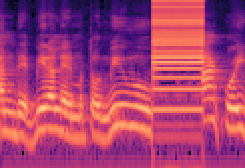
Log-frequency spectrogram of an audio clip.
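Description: A man speaking, then about one and a half seconds in a loud, steady electronic buzz tone cuts in abruptly over the speech and holds for about half a second, like a bleep.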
